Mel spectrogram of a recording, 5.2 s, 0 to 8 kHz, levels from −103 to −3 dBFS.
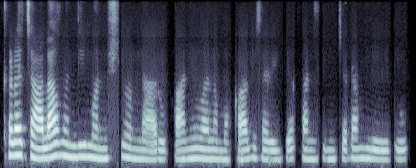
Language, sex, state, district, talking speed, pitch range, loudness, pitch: Telugu, female, Telangana, Hyderabad, 115 wpm, 165-190 Hz, -19 LUFS, 170 Hz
